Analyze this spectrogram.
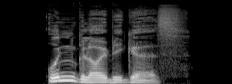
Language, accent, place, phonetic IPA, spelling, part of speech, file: German, Germany, Berlin, [ˈʊnˌɡlɔɪ̯bɪɡəs], ungläubiges, adjective, De-ungläubiges.ogg
- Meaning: strong/mixed nominative/accusative neuter singular of ungläubig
